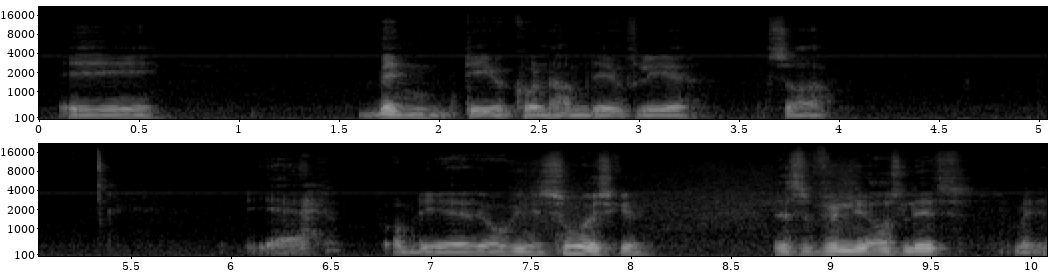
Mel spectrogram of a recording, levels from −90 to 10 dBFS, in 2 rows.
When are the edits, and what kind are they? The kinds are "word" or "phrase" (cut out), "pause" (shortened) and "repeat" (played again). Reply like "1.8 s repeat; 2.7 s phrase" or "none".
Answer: 8.7 s word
